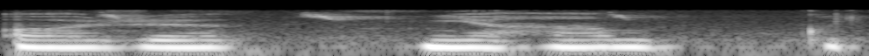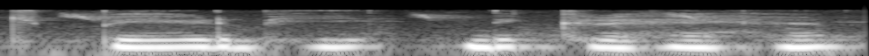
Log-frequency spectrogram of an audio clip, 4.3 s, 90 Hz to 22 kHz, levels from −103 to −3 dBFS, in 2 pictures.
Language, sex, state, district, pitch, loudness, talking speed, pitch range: Hindi, female, Himachal Pradesh, Shimla, 220 Hz, -15 LUFS, 110 wpm, 215-225 Hz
